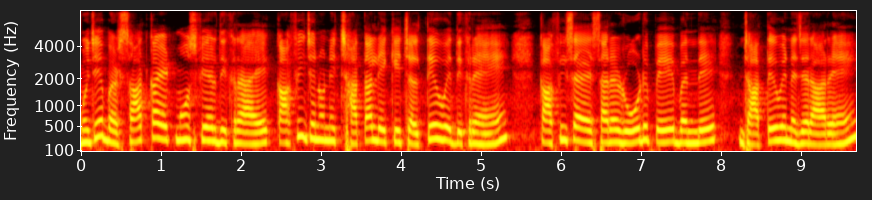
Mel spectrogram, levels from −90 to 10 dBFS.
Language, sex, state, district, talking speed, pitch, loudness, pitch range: Hindi, female, Maharashtra, Mumbai Suburban, 180 wpm, 215 Hz, -15 LUFS, 200-245 Hz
